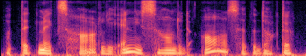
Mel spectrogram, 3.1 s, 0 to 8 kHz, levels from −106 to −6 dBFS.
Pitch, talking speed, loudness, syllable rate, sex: 105 Hz, 215 wpm, -22 LUFS, 5.4 syllables/s, male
